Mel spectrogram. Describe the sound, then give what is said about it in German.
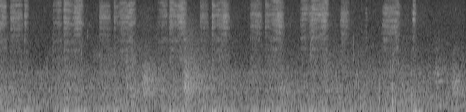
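Faint scratchy strokes of writing on a board as a point is written up: many quick rubbing strokes in a steady, uneven rhythm, quiet and without voices. “Ich schreibe hierhin als dritten Punkt Ergebenheit.”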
